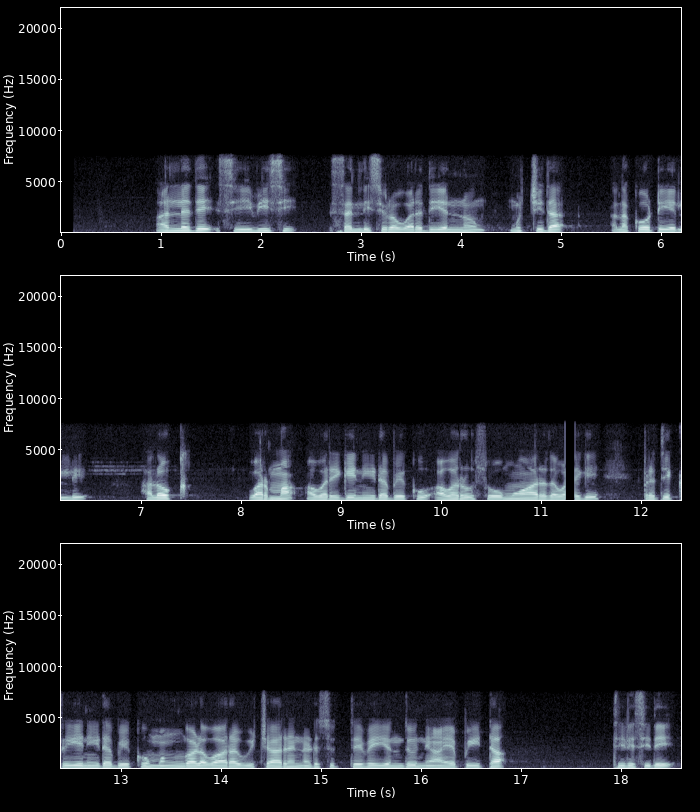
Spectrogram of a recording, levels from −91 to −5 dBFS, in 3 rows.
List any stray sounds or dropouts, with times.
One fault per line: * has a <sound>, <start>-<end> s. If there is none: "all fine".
* has a dropout, 11.2-11.3 s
